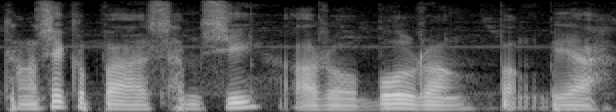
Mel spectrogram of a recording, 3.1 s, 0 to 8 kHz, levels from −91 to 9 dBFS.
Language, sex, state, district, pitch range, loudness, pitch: Garo, male, Meghalaya, North Garo Hills, 95-120 Hz, -19 LUFS, 110 Hz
